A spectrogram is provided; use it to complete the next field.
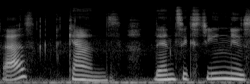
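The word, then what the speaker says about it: quinze: So it is pronounced as cans.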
